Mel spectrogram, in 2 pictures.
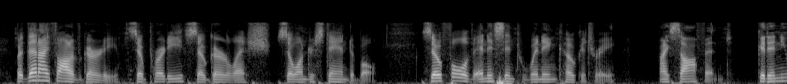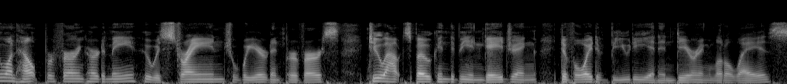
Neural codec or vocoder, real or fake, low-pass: none; real; 7.2 kHz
